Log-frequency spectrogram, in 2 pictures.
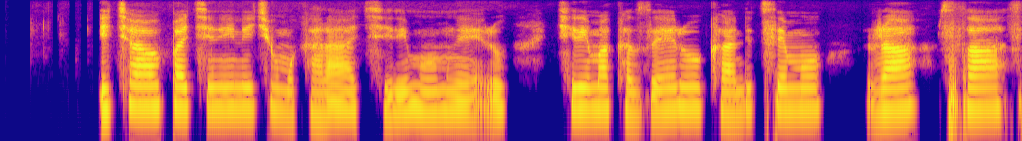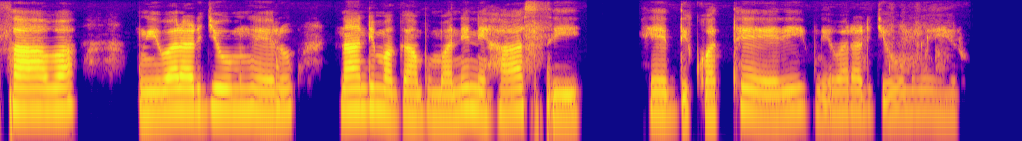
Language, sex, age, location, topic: Kinyarwanda, female, 18-24, Huye, finance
